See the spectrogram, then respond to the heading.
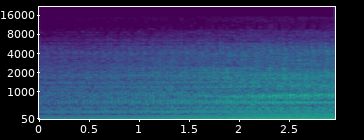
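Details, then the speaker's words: BMW E90 3 Series with drive belt removed (belt looks new, uncracked): smooth even idle with no squeak; squeak confirmed gone, so it lies in the drive belt system. "But let's get this fired back up and see if the squeak has gone. Yeah, the squeak has definitely gone."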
